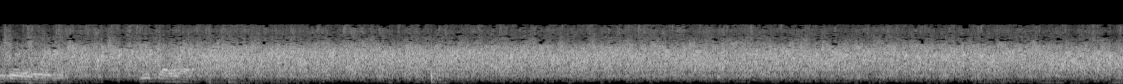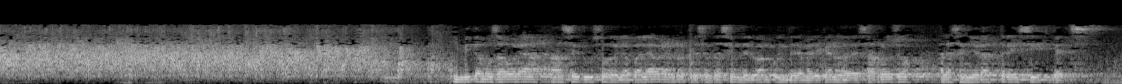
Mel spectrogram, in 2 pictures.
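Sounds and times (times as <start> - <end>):
audience applause: 0.0 - 15.8
speech: 15.8 - 22.3.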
